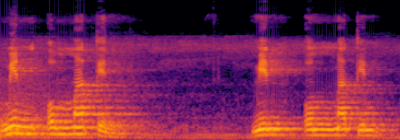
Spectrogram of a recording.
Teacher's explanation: cara membacanya jelas tanpa mendengung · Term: Idhar halq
